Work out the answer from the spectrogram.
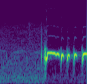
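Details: One phrase of zebra dove (perkutut) song, meant to provoke other birds to sing: a sharp opening note, then four quick, even, rolling coos.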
